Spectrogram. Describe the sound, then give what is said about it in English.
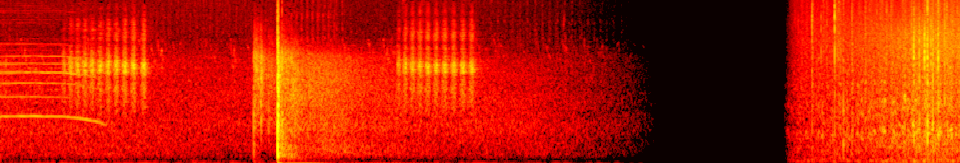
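A flock of common wood pigeons in flight over a forest: two bursts of rapid, rhythmic wing clatter, a single sharp bang like a gunshot between them, then a loud rush of many wings flapping at the end. “The small game category has as objectives hares, partridges, turtle doves, and common wood pigeons, like this flock which is now crossing this forest's sky.”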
